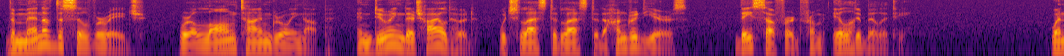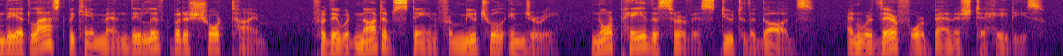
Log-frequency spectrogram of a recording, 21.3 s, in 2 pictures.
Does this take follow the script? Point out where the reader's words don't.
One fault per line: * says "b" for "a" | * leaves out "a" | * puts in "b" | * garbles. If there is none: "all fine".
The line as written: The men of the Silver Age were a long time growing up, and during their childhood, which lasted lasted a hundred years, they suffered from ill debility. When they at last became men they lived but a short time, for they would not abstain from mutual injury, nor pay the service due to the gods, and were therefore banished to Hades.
all fine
